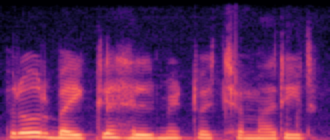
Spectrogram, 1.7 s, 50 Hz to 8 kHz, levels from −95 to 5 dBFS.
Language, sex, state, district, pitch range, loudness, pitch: Tamil, female, Tamil Nadu, Nilgiris, 185-205 Hz, -13 LUFS, 190 Hz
